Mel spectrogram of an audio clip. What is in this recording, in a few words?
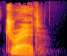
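"dread", British English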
